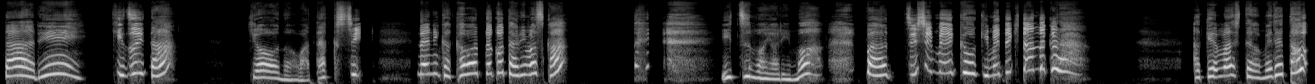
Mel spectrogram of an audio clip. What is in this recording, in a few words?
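Japanese; Mk 23; New Year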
